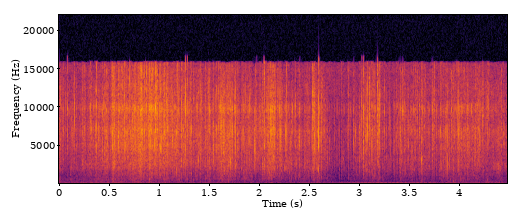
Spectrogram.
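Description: Fingertips tap and scratch a thin white paper sheet with a black doodle print, then grip its edges. The result is a steady, bright, dry crinkling and scratching texture, mostly high-pitched with little low end and no ring-out. A brief louder rustle comes near the middle.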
